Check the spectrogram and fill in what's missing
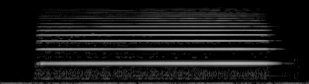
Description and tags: Part of the Good-sounds dataset of monophonic instrumental sounds.
instrument::violin
note::B
octave::5
midi note::71
good-sounds-id::3669
multisample, single-note, B5, neumann-U87, good-sounds, violin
